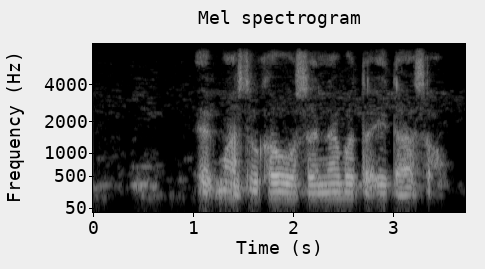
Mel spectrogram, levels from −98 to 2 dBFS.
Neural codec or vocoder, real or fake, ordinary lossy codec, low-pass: none; real; Opus, 64 kbps; 7.2 kHz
